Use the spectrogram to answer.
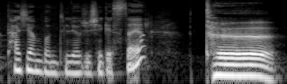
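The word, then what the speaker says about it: เธอ: เ ธ อ 네. 더라는 건데 사실 이 발음 한국 분들이 하기 조금 어려운 발음 같아요. 의와 어의 중간 발음이거든요. 다시 한번 들려주시겠어요? ธ อ 네.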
